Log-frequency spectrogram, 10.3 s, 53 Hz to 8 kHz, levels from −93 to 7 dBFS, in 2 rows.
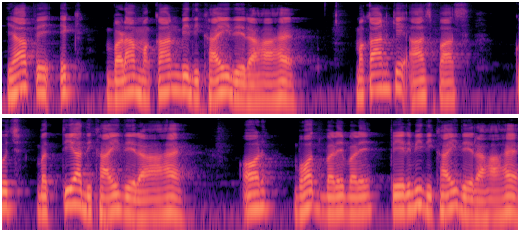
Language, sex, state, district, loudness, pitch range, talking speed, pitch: Hindi, male, Bihar, Kishanganj, -23 LUFS, 110-140 Hz, 170 wpm, 120 Hz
